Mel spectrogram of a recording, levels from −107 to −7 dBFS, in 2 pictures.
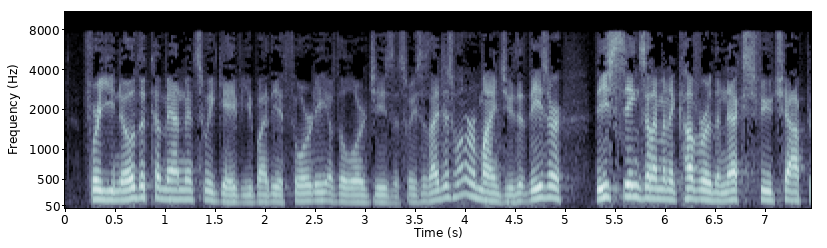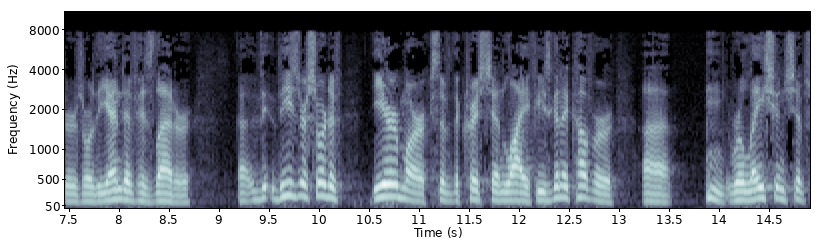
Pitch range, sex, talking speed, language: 130-165 Hz, male, 250 wpm, English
